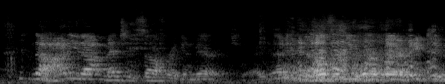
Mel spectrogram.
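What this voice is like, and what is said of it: Usual voice. Nothing is said of it.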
